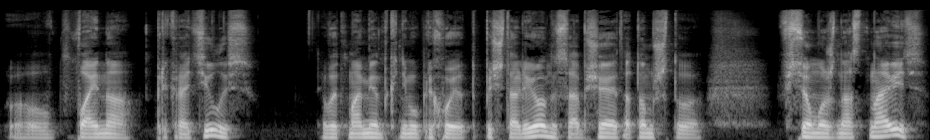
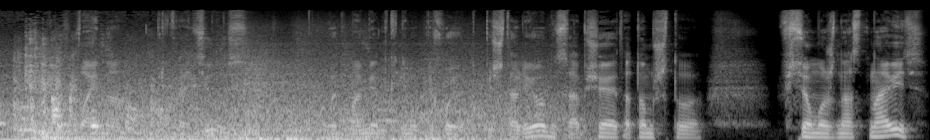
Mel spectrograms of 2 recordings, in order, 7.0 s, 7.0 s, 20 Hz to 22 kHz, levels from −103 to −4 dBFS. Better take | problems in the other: first | train or aircraft noise; very loud; until 4 s; 5 dB above the speech

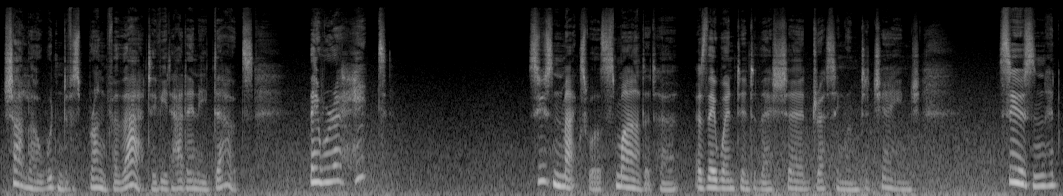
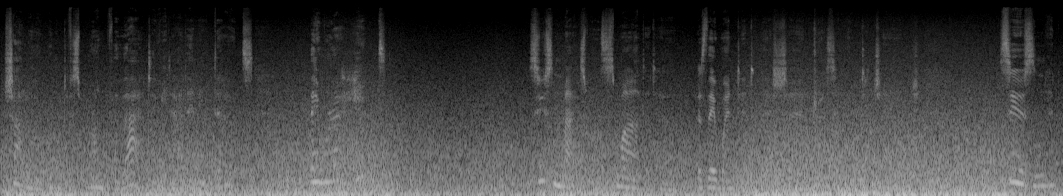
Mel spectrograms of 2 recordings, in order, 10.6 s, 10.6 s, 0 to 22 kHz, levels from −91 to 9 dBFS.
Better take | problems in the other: first | wind noise on the microphone; heavy; 3 dB above the speech; occasional gusts in the first

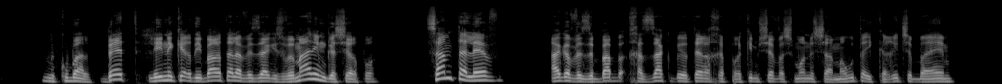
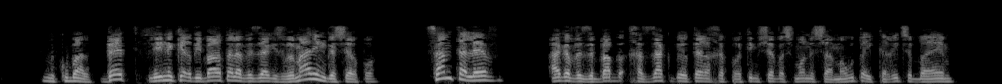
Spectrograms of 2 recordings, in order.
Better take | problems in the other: first | garbled, watery; badly; nothing above 6 kHz

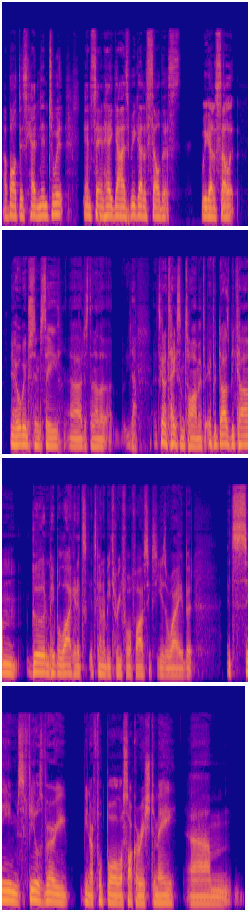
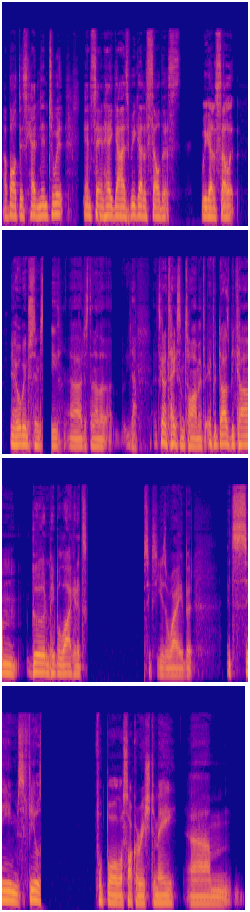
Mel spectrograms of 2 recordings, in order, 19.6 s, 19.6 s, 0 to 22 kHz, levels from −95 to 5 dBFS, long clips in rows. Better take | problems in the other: first | audio cutting out; at 5.5 s, at 12 s for 1 s and at 16 s for 1 s

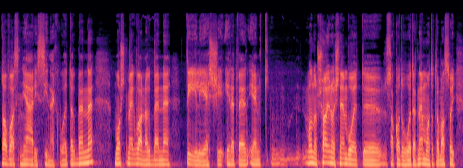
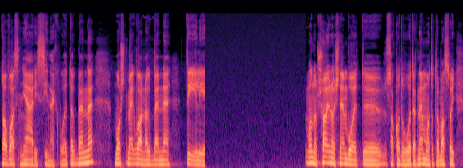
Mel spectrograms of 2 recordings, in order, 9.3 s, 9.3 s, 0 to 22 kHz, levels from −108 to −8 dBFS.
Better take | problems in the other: first | audio cutting out; at 4 s for 2 s

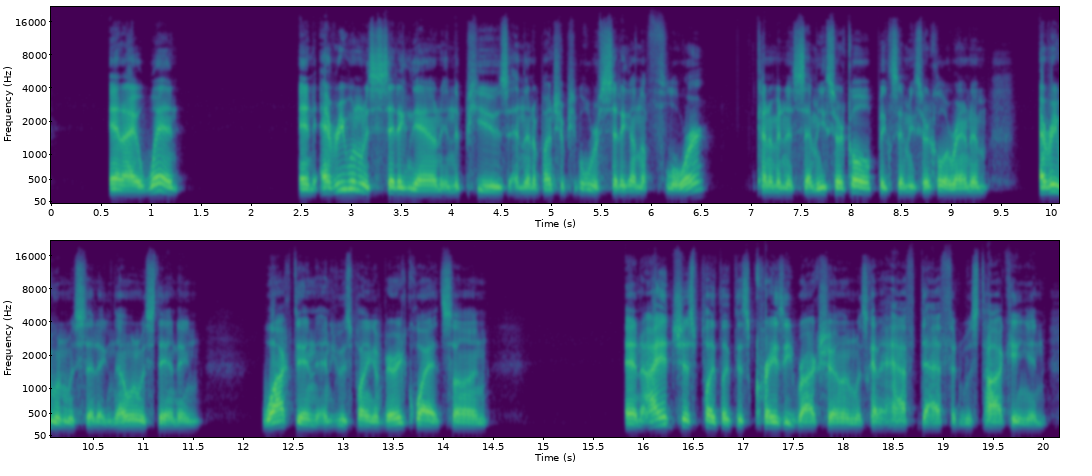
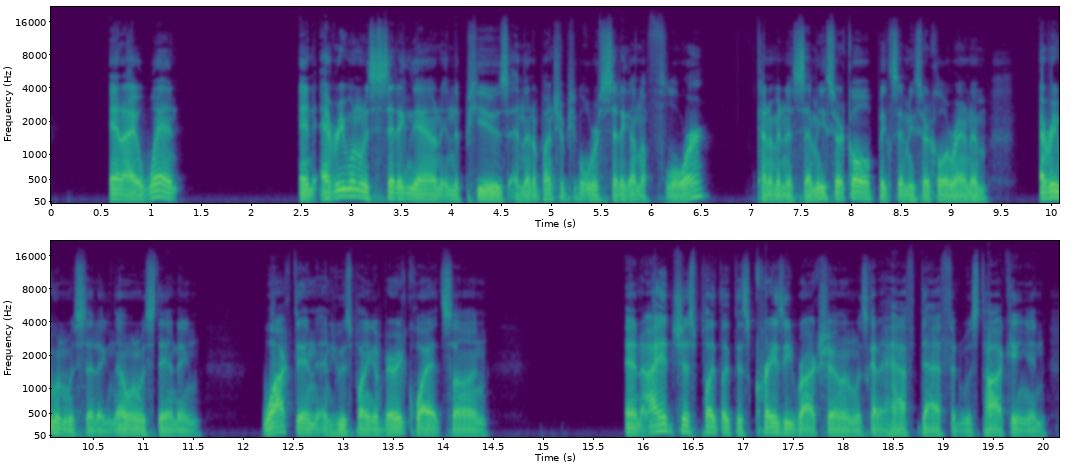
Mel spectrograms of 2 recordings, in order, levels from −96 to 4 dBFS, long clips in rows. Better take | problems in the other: second | thin; very; fading below 300 Hz

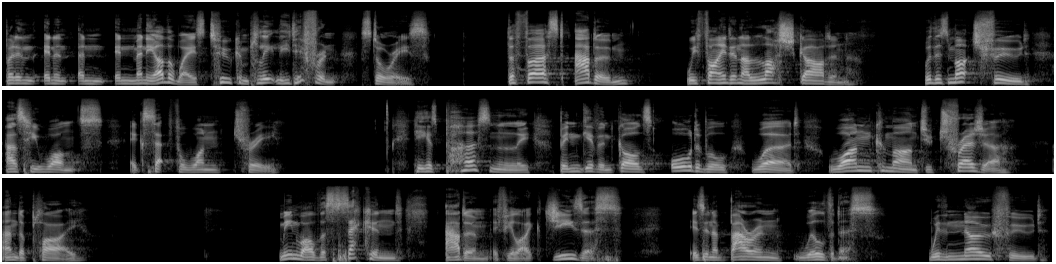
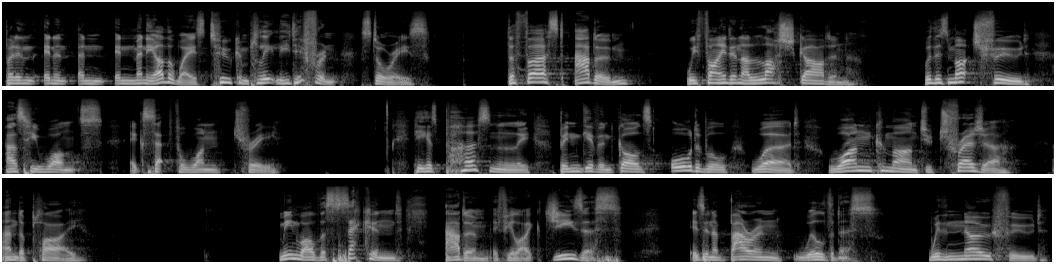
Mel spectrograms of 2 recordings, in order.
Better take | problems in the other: second | thin; somewhat; fading below 600 Hz

